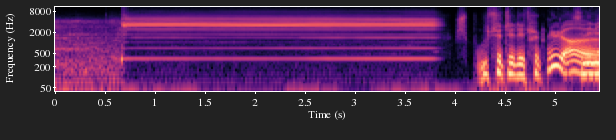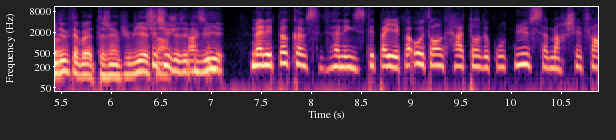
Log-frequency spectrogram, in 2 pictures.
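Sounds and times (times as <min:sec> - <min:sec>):
horn of a car on display in a shopping mall blaring: 0:00.6 - 0:04.0
speech: 0:04.1 - 0:10.8.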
